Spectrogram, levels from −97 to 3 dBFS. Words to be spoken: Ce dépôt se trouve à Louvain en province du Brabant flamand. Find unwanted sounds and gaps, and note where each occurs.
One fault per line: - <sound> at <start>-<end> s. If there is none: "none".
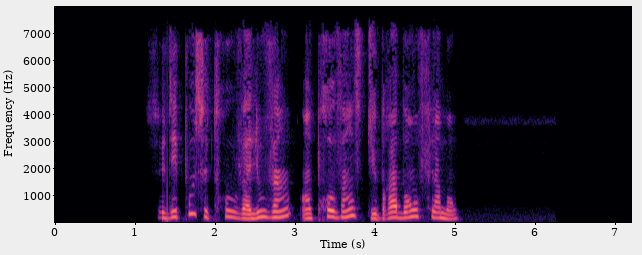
none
